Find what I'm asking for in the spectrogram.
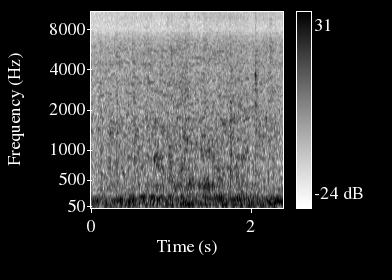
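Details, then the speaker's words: Water pump motor running before bearing replacement, very loud and strong: rough, gritty roar over the steady motor hum without letup; worn motor bearing, to be replaced along with the broken impeller. "Napakaingay niya mga idol. Iwan ko kung bakit meron pang magco-comment na parehas lang daw yung andar pagkatapos na napalitan ng bearing at saka sa hindi pa napalitan ng bearing."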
